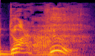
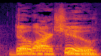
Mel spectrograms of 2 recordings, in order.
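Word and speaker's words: Dobhar-chú: anybody gonna try okay that would be the doc two yep the time even though it looks like dobar chew yeah dark dark all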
